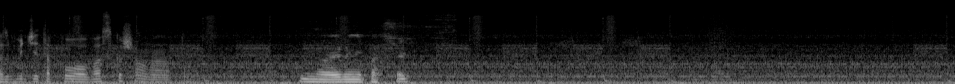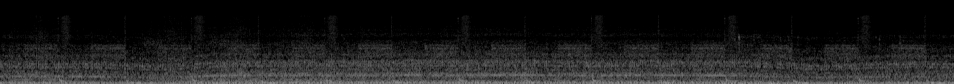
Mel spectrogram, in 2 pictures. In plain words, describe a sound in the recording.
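A tractor engine hums steadily as the tractor drives.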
